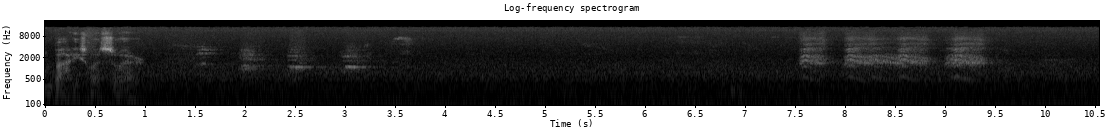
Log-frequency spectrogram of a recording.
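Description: A middle-aged man speaks calmly and briefly, close to a microphone.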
